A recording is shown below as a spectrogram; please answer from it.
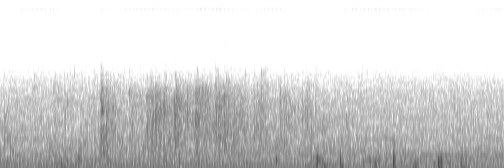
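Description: Steady electrical hum from the hall's sound system, with a faint patch of noise about a second in and several soft, low thumps in the last two seconds.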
